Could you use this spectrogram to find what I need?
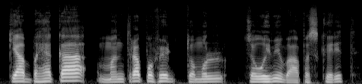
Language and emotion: Kashmiri, neutral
